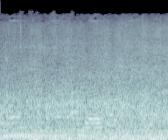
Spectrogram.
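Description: Steady low rumble of street traffic, with voices chattering faintly in the background.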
